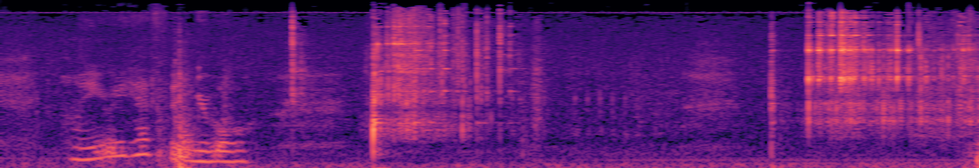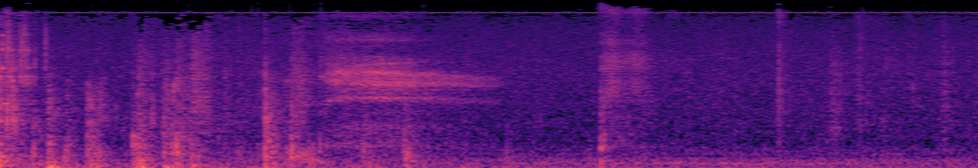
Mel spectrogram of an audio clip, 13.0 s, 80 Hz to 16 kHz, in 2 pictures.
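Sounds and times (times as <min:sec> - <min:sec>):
kibble clattering into ceramic bowl: 0:02.5 - 0:03.6, 0:05.3 - 0:06.9.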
